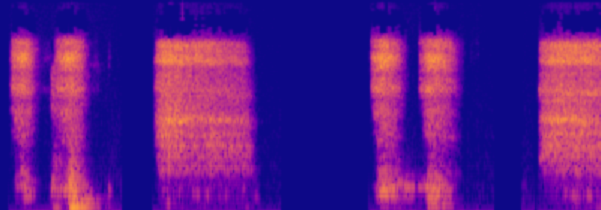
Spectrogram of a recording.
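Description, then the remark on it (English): A breathwork pattern of two quick, sharp nasal sniffs, one into the belly and one into the chest, followed by a longer, steady whooshing exhale through the mouth, performed twice in a row with no talking. “This is going to be two inhales with one exhale.”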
